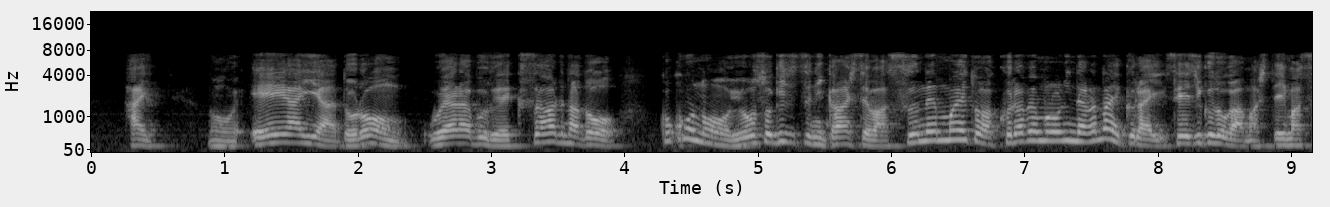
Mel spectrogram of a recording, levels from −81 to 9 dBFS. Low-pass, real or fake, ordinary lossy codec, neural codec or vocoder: none; real; none; none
